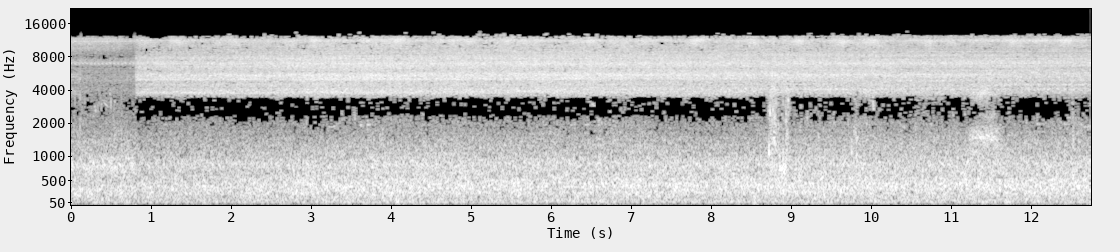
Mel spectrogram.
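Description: Steady rushing of river water around a person wading in the shallows, with a couple of faint water sounds from hands groping on the riverbed about nine and eleven seconds in.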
